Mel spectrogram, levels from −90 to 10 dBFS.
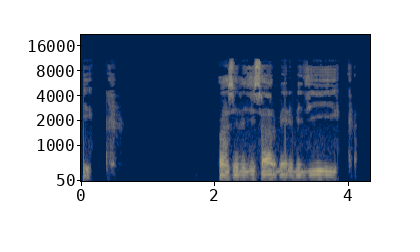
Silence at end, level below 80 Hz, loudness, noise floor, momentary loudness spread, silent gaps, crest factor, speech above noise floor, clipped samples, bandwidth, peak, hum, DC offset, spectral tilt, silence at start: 0.3 s; -66 dBFS; -26 LUFS; under -90 dBFS; 22 LU; none; 22 dB; over 63 dB; under 0.1%; 11.5 kHz; -8 dBFS; none; under 0.1%; -3 dB/octave; 0.05 s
